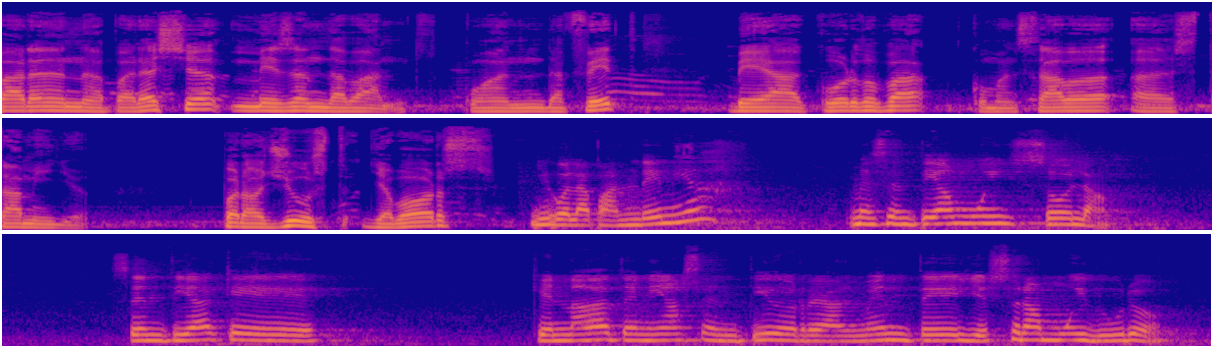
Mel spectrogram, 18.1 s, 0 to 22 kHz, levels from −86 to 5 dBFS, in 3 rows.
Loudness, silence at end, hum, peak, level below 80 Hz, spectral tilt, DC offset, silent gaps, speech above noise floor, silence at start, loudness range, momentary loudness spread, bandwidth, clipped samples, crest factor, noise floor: -28 LUFS; 0.1 s; none; -12 dBFS; -62 dBFS; -6.5 dB/octave; under 0.1%; none; 33 dB; 0 s; 3 LU; 8 LU; 15.5 kHz; under 0.1%; 16 dB; -60 dBFS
